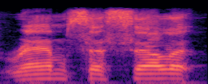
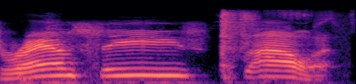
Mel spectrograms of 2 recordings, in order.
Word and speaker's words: Ramses Silent: Listen, it's Ramses Silent. Ramses Silent.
